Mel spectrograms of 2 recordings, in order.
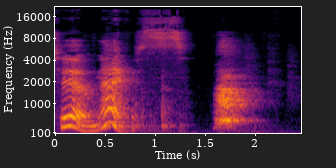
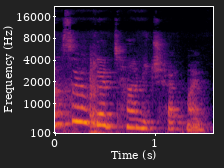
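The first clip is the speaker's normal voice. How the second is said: ordinary talk, nothing marked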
